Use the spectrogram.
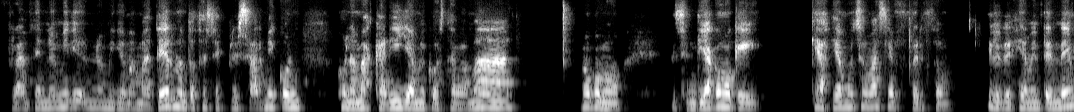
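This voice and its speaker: A woman's voice: on the low side, darkish tone. Chatty woman. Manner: reflective, laughs often, frequent fillers. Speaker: actress, interview guest. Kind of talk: relaxed conversational interview answers.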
